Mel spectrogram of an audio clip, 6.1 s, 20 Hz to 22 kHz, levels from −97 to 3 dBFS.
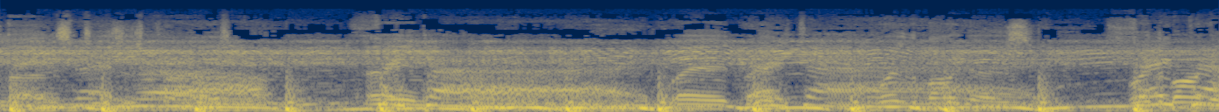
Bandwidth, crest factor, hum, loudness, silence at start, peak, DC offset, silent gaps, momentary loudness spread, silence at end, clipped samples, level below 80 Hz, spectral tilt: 12 kHz; 14 dB; none; -15 LUFS; 0 s; 0 dBFS; under 0.1%; none; 3 LU; 0 s; under 0.1%; -26 dBFS; -6 dB/octave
